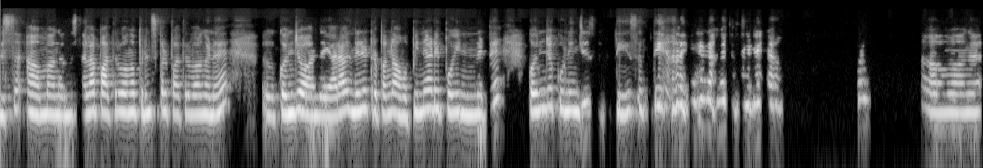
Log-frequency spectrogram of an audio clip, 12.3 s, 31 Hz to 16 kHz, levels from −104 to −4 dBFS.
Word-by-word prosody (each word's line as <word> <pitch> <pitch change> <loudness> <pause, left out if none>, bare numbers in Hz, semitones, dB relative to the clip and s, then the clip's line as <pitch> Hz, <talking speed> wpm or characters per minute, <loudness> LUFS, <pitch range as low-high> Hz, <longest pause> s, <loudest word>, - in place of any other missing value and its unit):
Miss 220 +5 -2 0.2
ஆமாங்க. 230 0 +2
மிஸ்ஸலாம் 235 +3 0
பார்த்துருவாங்க, 250 +1 +3
principal 250 +1 -1
பார்த்துருவாங்கன்னு, 230 0 0 0.6
அ - - -3 0.2
கொஞ்சம் 240 +1 +6
அந்த 220 0 0
யாராவது 245 +4 +3
நின்னுட்டு 265 +1 +2
இருப்பாங்க, 240 0 -1
அவுங்க 215 -3 +1
பின்னாடி 275 +3 +2
போய் 245 0 +2
நின்னுட்டு, 225 - 0 0.4
கொஞ்சம் 280 +4 +1
குனிஞ்சு 260 +4 +1
சுத்தி, 235 +1 -7 0.2
சுத்தி 270 +4 -1 0.6
நாங்க 375 0 -1
சுத்திட்டே 315 +5 -3 0.2
அ. - - -9 2.0
ஆமாங்க. 245 0 -2
245 Hz, 115 wpm, -21 LUFS, 230-260 Hz, 2.0 s, கொஞ்சம்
